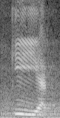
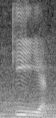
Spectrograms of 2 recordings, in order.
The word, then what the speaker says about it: เกียรติ: ถาม นะ คะ บัญญัติ ไว้ ต่อ ไป มี เกียรติ ค่ะ มี เกียรติ อัน นี้ จริง ๆ แล้ว กลัว รอ ก็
